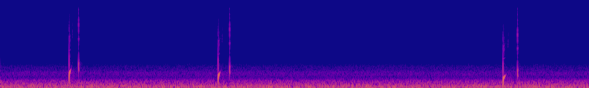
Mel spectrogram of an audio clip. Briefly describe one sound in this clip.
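A short electronic chime sounds as each new chat message arrives.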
